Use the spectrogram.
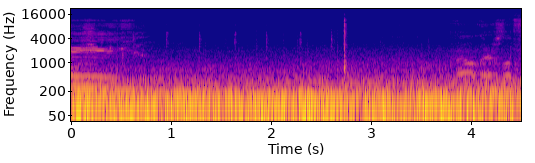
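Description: A fire truck passing on the road, a loud, steady low engine rumble with road noise heard from inside a nearby vehicle, while a person talks.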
